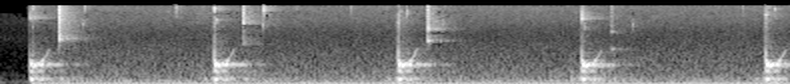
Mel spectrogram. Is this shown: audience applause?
no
